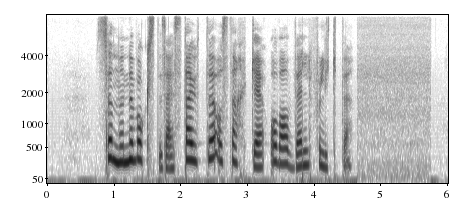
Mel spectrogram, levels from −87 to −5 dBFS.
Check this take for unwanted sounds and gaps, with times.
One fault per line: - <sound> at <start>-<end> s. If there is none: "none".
none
